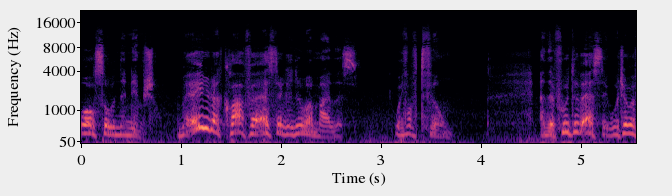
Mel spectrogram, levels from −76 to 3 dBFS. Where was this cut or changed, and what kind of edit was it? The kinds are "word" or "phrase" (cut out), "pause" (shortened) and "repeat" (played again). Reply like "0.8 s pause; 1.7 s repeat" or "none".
3.2 s phrase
